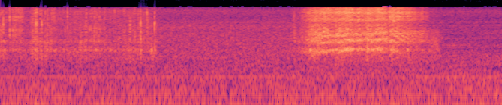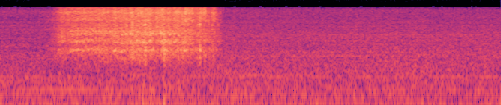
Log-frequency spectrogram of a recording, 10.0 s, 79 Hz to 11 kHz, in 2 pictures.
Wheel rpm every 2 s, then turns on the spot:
20, 50, 30, 70, 0.
0-2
